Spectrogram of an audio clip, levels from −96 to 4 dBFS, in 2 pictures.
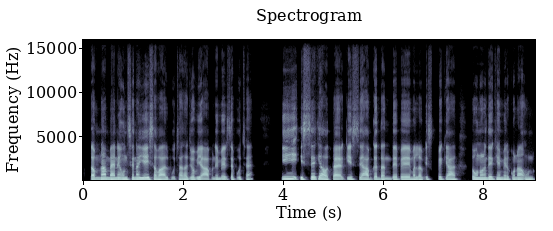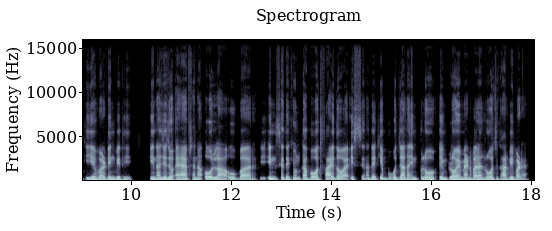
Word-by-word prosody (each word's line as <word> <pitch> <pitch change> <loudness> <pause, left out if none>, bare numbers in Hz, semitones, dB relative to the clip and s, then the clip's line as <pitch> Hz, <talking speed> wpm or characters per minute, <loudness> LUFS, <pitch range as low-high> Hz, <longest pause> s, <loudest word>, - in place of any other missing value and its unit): तब 155 0 +4
ना 175 +1 +4
मैंने 160 0 +2
उनसे 150 0 0
ना 175 - +1
यही 165 0 +4
सवाल 125 -5 +2
पूछा 110 +3 -4
था 120 - +1
जो 120 - +1
भी 120 - 0
आपने 115 +3 -3
मेरे 110 -2 -1
से 125 +2 -3
पूछा 115 +2 -7
है 150 - -8 0.6
कि 205 -1 +3
इससे 160 +6 +2
क्या 195 0 +2
होता 130 -8 +1
है? 110 -1 +2
कि 135 +6 -1
इससे 135 +4 -4
आपके 150 -1 +1
धंधे 120 +2 -1
पे 135 +1 +2
मतलब 125 0 0
इस 125 0 -6
पे 135 - -1
क्या 140 0 +1 0.3
तो 155 - +2
उन्होंने 160 +1 +3
देखिए 145 +1 +2
मेरे 140 -2 +1
को 145 +3 -4
ना 150 +1 +1
उनकी 130 +1 -1
ये 135 - +4
वर्डिंग 125 +3 +1
भी 130 -1 +2
थी। 135 +5 -7 0.4
कि 135 - +2
ना 145 +2 +1
ये 145 0 +3
जो 145 +1 +2
ऐप्स 125 +2 +1
है 125 - 0
ना 140 +1 -1
ओला, 115 +1 +2
यूबर 110 +2 -2 0.3
इनसे 135 +2 0
देखिए 135 +1 -2
उनका 150 +1 0
बहुत 120 +3 +1
फ़ायदा 110 -1 0
हुआ 100 -2 0
है। - - -4
इससे 125 +5 -6
ना 150 - -6
देखिए 135 +3 -1
बहुत 125 0 -3
ज़्यादा 120 +2 +1
इन्पलो 125 -1 0 0.2
इंप्लॉयमेंट 125 +2 +2
बढ़ा 120 +4 +3
है, 145 - 0
रोज़गार 135 +4 0
भी 135 0 +1
बढ़ा 100 -6 -1
है। 90 - -14
130 Hz, 235 wpm, -22 LUFS, 120-145 Hz, 0.6 s, तब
